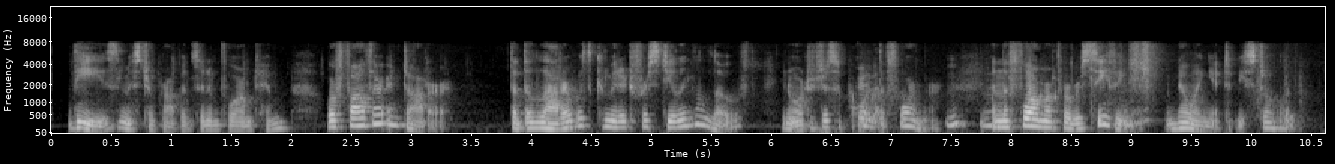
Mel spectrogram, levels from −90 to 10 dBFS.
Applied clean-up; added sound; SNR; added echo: neural mask model RNNoise.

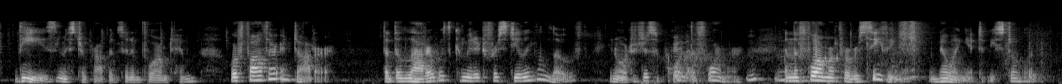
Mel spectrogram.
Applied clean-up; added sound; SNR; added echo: none; Bicycle; 14 dB; none.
